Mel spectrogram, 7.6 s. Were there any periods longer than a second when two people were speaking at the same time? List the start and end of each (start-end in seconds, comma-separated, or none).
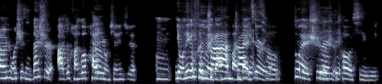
3.8-5.5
